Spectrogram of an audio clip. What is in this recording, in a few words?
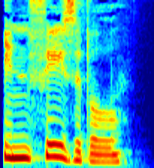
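"infeasible", British English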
